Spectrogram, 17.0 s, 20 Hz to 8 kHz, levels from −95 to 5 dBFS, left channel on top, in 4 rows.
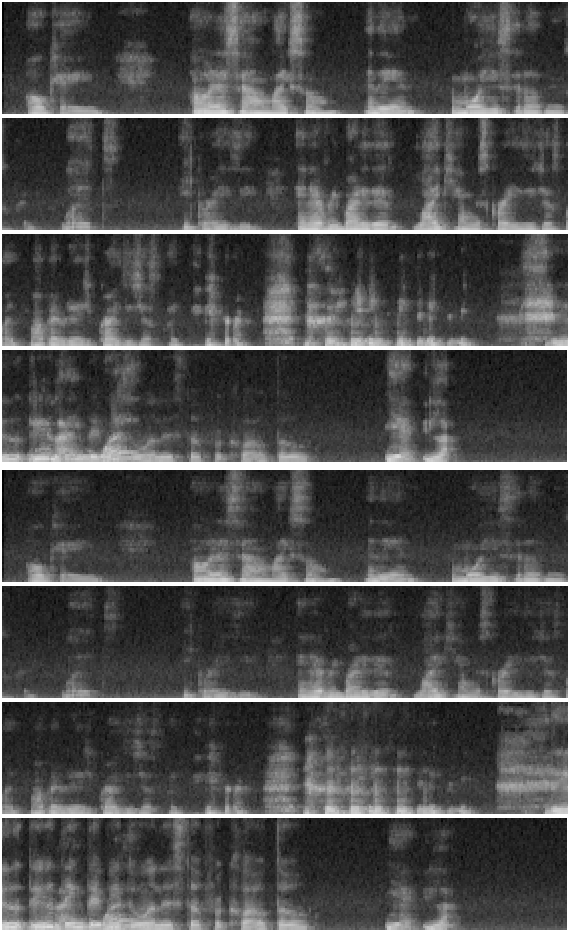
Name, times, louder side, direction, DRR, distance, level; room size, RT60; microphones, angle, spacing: voice 1, 0.2-1.1 1.4-5.1 5.6-12.0 12.4-12.6 12.9-13.8 15.6-16.1, left 3 dB, 55° left, 0.5 m, -24 dB
voice 2, 10.7-11.6 12.2-15.0, right 5 dB, 65° right, 0.4 m, -21 dB
8.6 x 4.0 x 4.2 m
head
